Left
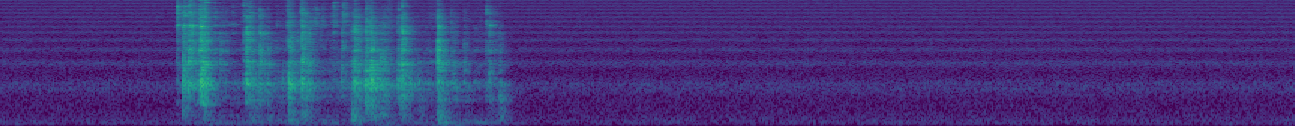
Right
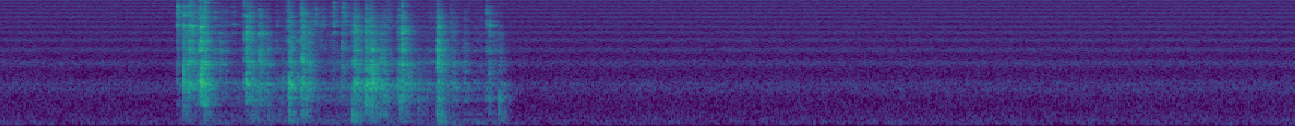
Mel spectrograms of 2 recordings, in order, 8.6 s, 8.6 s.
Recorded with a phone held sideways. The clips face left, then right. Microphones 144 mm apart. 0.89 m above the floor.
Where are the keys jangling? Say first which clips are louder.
Even; 15° left (ahead or behind), 1.2 m; by 3.4 s 50° right (ahead or behind), 1.7 m.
